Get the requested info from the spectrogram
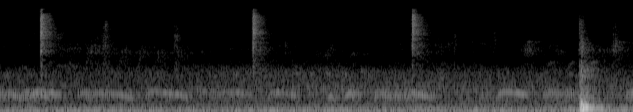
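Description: A bird repeats a short, low call about twice a second, with a few brief high chirps from other birds. A single loud thump comes near the end.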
